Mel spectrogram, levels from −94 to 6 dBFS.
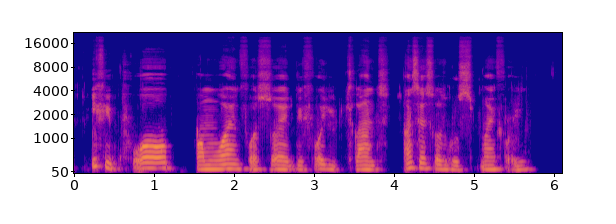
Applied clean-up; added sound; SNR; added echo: neural mask model Resemble Enhance denoiser.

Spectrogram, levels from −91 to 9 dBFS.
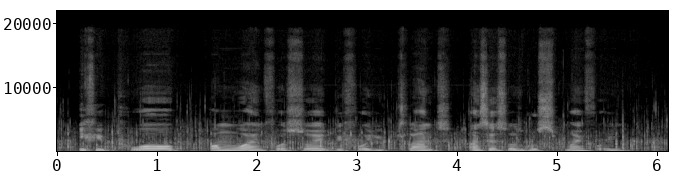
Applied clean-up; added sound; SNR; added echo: none; Sink (filling or washing); 15 dB; none.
